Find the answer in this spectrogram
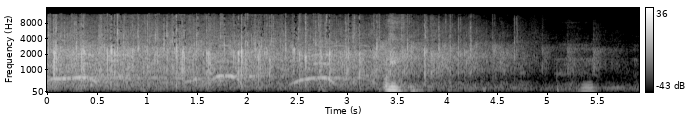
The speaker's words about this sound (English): Yeah, you can clap.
